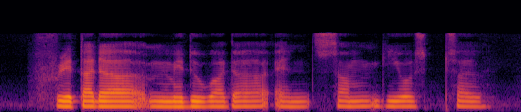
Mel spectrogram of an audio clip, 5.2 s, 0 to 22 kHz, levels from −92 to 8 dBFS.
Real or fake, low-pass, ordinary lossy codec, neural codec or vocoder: fake; none; none; codec, 16 kHz, 1.1 kbps, Voila-Tokenizer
